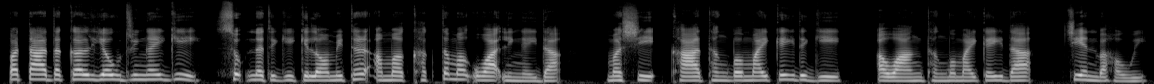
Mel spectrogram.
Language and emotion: Manipuri, neutral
